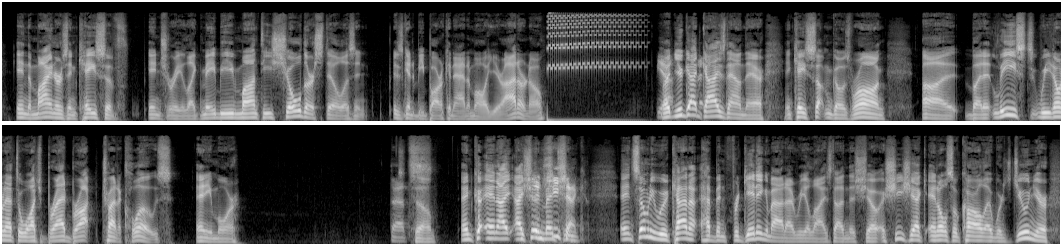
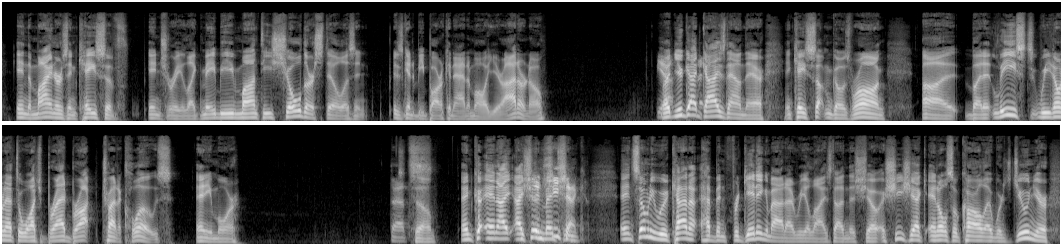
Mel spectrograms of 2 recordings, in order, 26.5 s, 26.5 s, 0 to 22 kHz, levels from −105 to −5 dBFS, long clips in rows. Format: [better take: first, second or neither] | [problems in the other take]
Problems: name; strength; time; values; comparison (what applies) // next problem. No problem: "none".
second | phone ringing; noticeable; from 7 to 8 s; peak 4 dB below the speech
